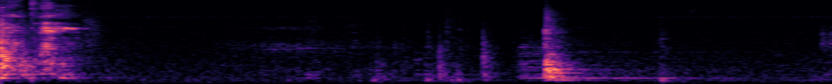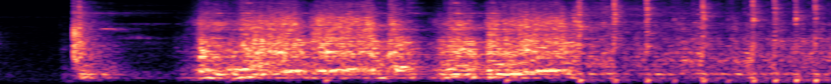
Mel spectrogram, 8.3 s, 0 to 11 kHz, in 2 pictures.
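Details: Briggs & Stratton 11 hp flathead (model 25), first run in a year, cold morning start, carburetor set richer: some clatter, then catches and settles into quick steady putter; runs well after cold start, burns a little.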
